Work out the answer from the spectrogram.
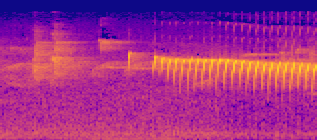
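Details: Common canary song: a few soft high notes, a short rising slur, then a loud, very regular rolling trill of repeated chips, about three or four per second, held to the end.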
